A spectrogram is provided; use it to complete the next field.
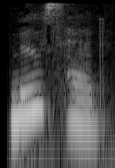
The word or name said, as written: moosehead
